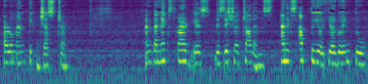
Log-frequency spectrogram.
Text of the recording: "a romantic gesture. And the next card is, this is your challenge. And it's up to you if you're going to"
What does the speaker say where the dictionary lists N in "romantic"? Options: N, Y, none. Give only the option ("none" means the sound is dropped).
N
